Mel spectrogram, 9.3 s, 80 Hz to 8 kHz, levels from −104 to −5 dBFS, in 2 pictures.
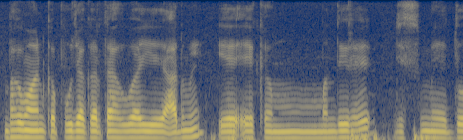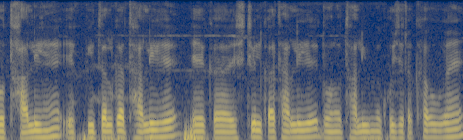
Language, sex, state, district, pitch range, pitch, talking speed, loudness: Hindi, male, Bihar, Muzaffarpur, 130-140 Hz, 135 Hz, 205 wpm, -28 LUFS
